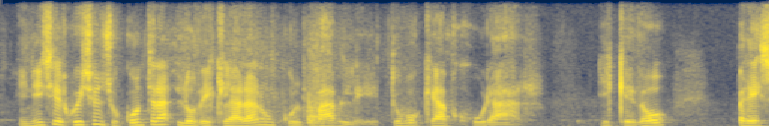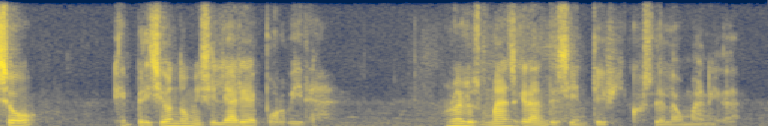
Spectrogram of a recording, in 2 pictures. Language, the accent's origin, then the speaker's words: Spanish; Mexico City, Mexico; soy, soy de Iztapalapa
